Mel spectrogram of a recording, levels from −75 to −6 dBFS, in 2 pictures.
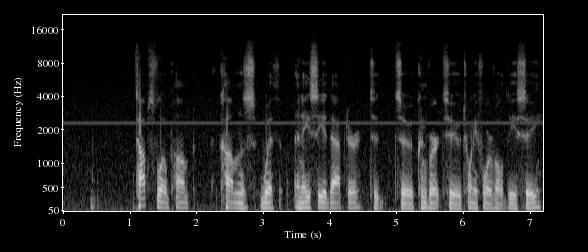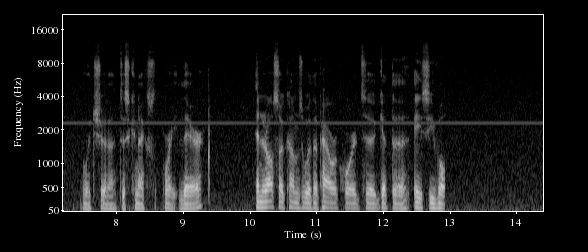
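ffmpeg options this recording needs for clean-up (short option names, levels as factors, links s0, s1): -af "bandreject=f=2300:w=30,afftdn=nr=21:nf=-51"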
